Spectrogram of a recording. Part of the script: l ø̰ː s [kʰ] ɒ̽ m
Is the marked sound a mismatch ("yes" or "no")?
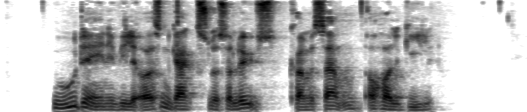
no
